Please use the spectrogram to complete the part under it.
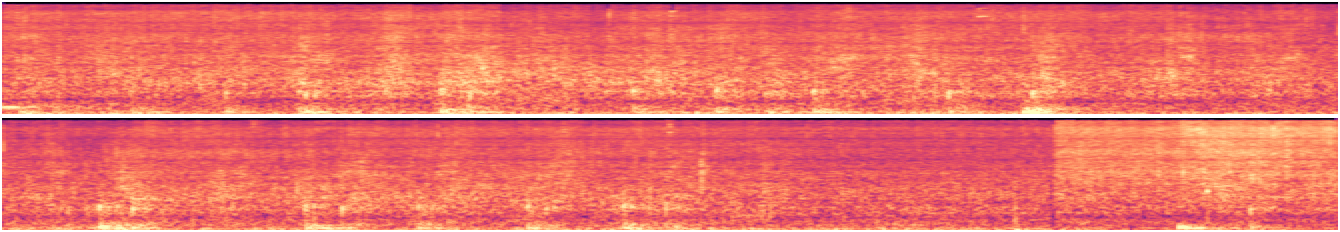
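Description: Masala and tomatoes sizzle steadily in a pan as they fry for stuffed tinda, a continuous close hiss with occasional soft stirring knocks and no talk.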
